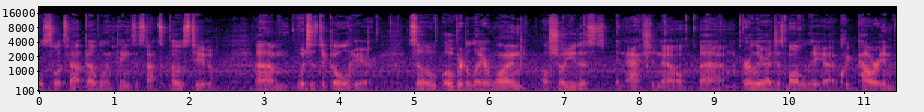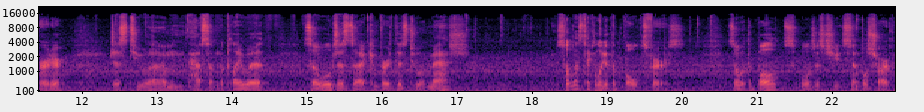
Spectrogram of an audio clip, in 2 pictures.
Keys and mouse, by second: 0.1 Tab, 0.9 Tab, 1.4 Tab, 1.9 Tab, 3.6 KP_1, 6.0 1, 8.9-12.0 typing, 12.9 alt+c, 16.1-18.0 typing, 21.0 q.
